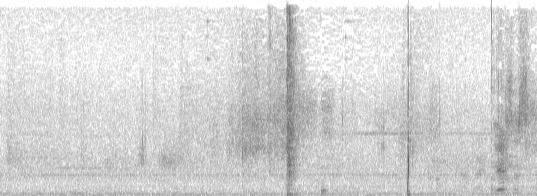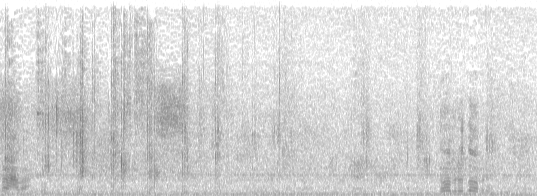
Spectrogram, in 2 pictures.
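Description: A recurve bow being shot: a short knock and then, about four seconds in, a single sharp snap of the release, over a quiet background. Faint distant voices come shortly after.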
